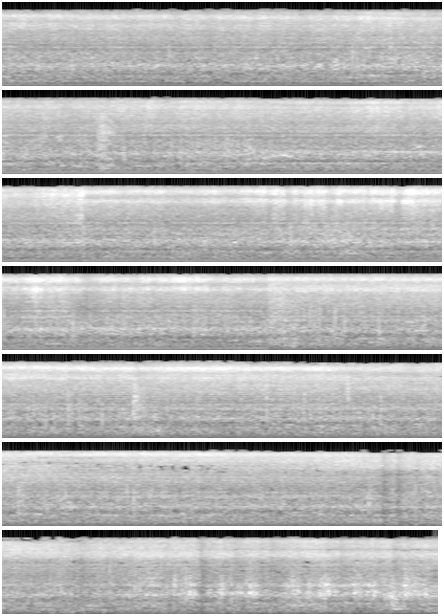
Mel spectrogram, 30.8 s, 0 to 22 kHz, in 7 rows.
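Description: Steady hiss of steam from Bulleid West Country class steam locomotive 34027 Taw Valley, with a low, even hum underneath and no exhaust beat.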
